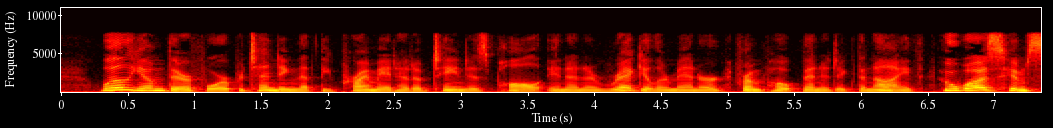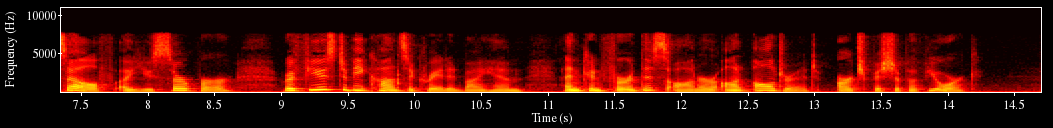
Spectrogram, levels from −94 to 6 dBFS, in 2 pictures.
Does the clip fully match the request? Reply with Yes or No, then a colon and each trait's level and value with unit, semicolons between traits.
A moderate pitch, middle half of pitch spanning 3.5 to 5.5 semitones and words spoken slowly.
No: medium, 180 Hz; average, 4.5 semitones; average, 160 wpm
